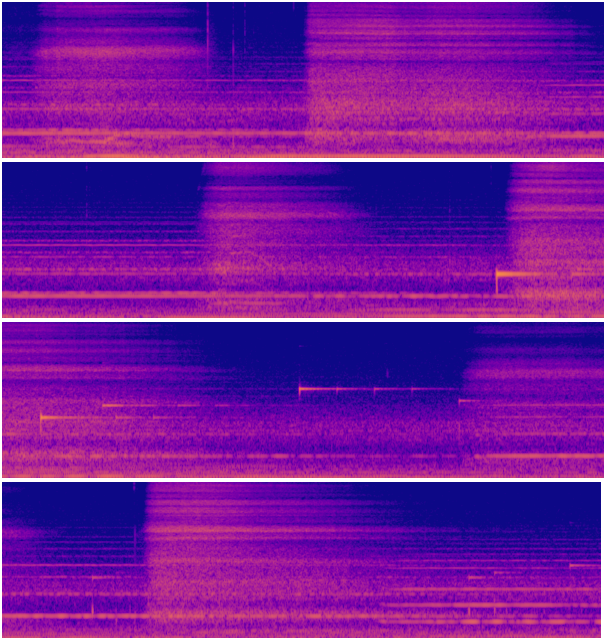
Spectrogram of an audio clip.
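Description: Slow, deep breaths taken while seated upright, feet on the floor, during a guided meditation: soft, airy inhales and exhales, a few in sequence with calm pauses between them.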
